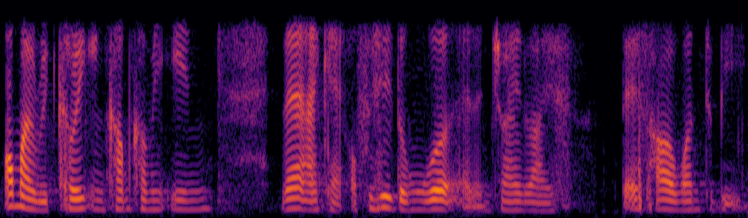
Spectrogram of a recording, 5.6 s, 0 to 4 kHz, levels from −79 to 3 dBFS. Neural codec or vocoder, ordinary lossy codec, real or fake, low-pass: none; none; real; 3.6 kHz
